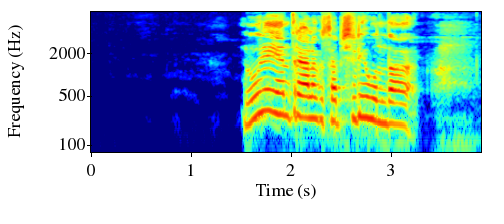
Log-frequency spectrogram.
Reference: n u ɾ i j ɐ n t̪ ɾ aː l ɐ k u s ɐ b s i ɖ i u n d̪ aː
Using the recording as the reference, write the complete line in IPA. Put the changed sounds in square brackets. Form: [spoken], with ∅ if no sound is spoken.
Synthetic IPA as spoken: n [uː] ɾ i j ɐ n t̪ ɾ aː l ɐ k u s ɐ b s i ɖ i u n d̪ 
